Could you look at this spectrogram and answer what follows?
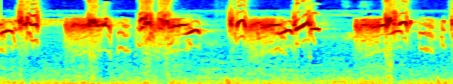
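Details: Sogon call used as a bird lure: four separate bursts of high scratchy chatter with whistled inflections, spaced roughly a second apart with quiet gaps between.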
